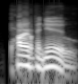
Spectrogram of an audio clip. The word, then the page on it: parvenu: American English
